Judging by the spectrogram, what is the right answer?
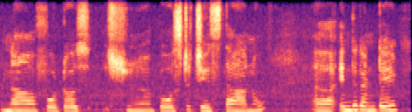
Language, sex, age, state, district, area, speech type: Telugu, female, 18-30, Telangana, Ranga Reddy, urban, spontaneous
